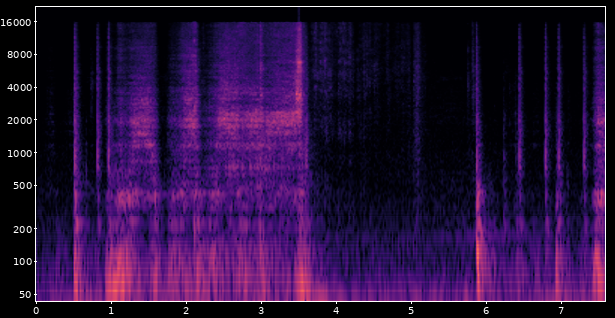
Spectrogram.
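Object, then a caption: Pine plank edge under a metal hand plane. A metal hand plane, pushed with both hands, is drawn in long strokes along the edge of a solid pine plank about 1 m long, clamped edge-up in a bench vise. A sustained, bright shaving rasp fills the middle of the clip, framed by short sharp wooden knocks and clicks with brief quieter gaps in between.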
